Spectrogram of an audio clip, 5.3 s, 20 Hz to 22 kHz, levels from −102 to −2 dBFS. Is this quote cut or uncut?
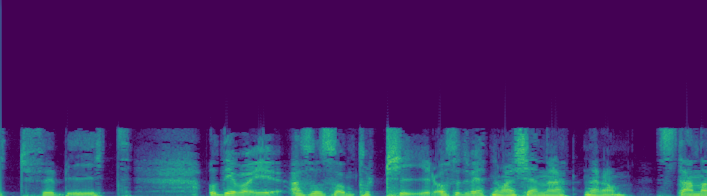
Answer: uncut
